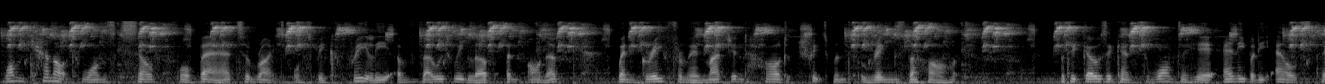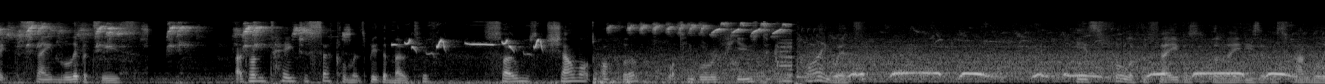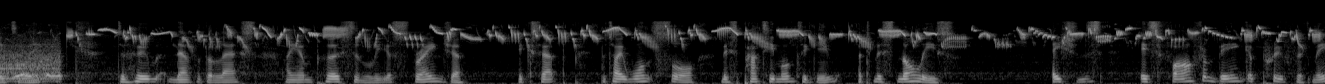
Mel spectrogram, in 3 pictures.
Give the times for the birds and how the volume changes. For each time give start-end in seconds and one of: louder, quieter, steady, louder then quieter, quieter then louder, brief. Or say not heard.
0.0-39.7 steady.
